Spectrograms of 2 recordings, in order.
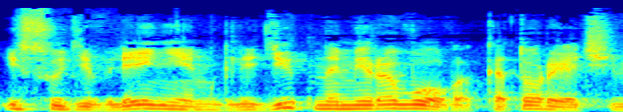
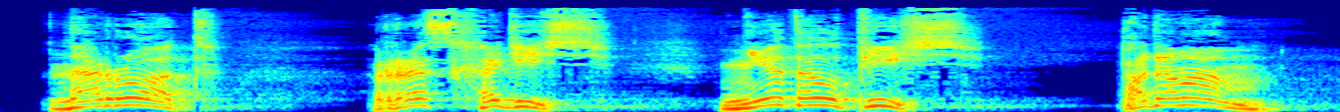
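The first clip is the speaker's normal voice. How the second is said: rasping, hoarse, angry, very high yell; 10 semitones higher than usual. A narrator voices a man shouting at gathered peasants out of habit, in a hoarse angry shout. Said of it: "кричит хриплым, сердитым голосом".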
